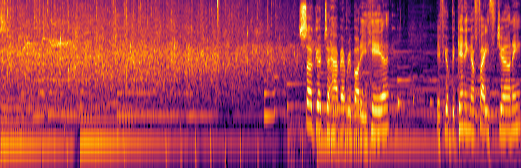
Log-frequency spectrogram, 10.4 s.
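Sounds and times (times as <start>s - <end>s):
crowd applauding: 0.0s - 7.0s
speech: 6.0s - 7.9s, 8.7s - 10.4s.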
